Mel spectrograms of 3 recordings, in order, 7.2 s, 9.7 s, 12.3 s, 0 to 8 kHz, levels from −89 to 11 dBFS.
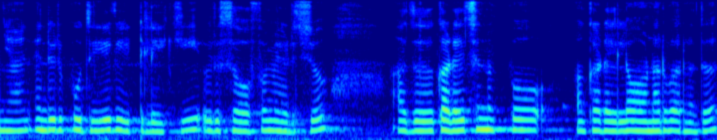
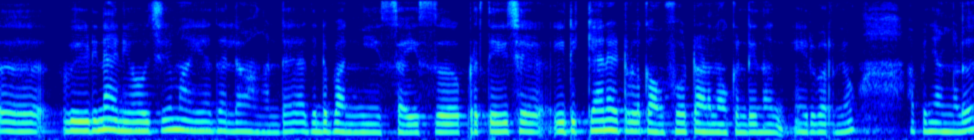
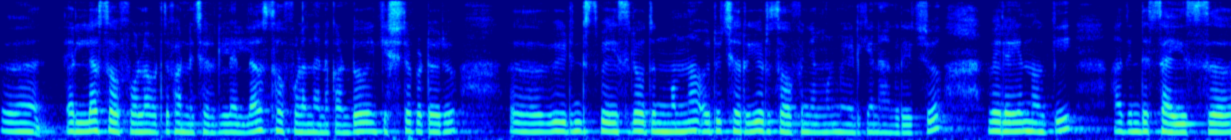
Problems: low volume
